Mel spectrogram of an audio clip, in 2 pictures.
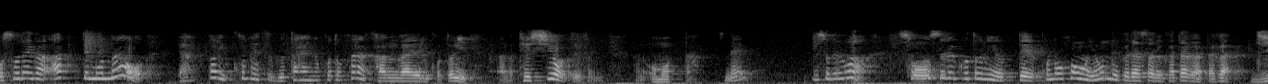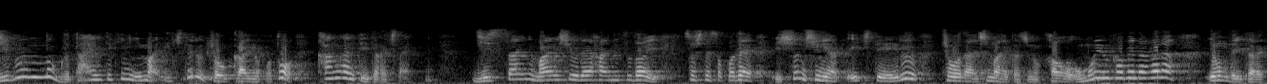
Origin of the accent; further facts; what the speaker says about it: Tsuchiura, Ibaraki, Japan; 私は出身が茨城県の土浦という町なんですけれども、そこに私どもの教団の土浦恵み教会という教会がありまして、両親はそこで牧師をしておりました。で、私は4人兄弟の3番目で生まれ育ったんですけれども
